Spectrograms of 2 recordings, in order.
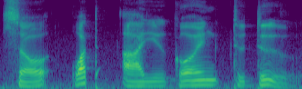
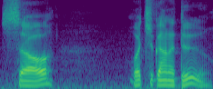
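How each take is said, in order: First: It is said in full, careful form. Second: It is said casually, with reduced words.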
